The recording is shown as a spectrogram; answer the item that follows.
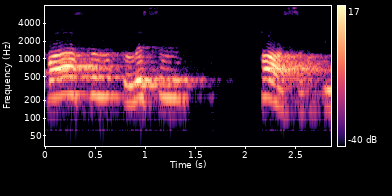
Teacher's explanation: Выпадает «т» в «fasten», «listen», «hasten»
